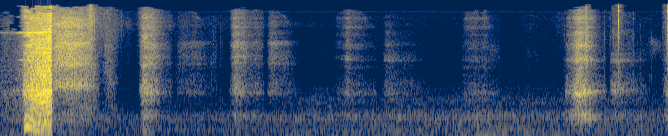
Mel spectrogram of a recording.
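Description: A man wakes with a sharp, loud gasp, then breathes hard in a run of short, ragged breaths.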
